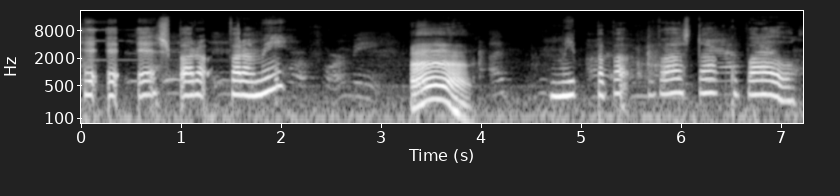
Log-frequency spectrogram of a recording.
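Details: Childhood stuttering in a young child, one of several examples of stuttering in children.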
